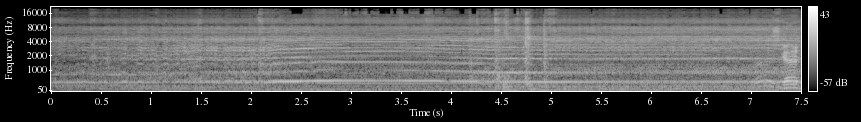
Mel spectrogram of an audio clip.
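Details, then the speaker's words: 1976 Ford F-250 390: heater blower motor on defrost gives a steady high-pitched whine that climbs with fan speed and holds; old, dry blower motor that can't be oiled in place, sounds horrible. "defrost. That's what he wanted. That motor sounds horrible."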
